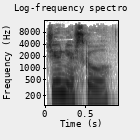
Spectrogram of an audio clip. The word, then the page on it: junior school: American English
